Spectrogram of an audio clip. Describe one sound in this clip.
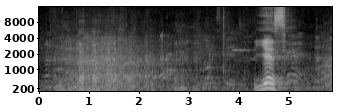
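An elderly man speaks with a laugh in a large echoing hall.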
